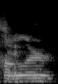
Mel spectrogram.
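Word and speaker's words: Poehler: No, it's the polar girl.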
